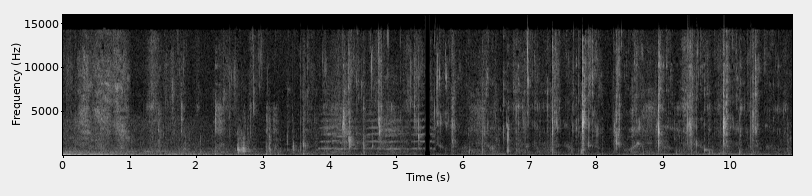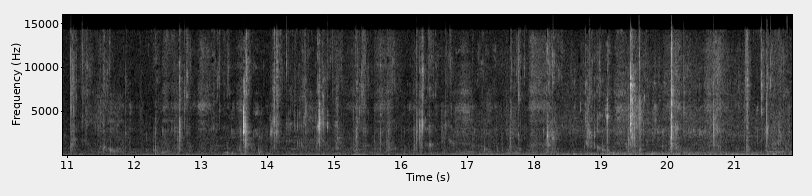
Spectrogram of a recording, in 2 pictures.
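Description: Fingers squish and mix soft rice on a metal plate.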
